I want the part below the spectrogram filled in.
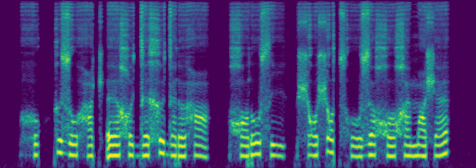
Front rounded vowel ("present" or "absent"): present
